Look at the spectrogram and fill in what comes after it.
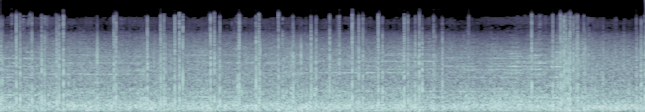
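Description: Fireworks display: clusters of red crackling stars going off in dense, rapid crackle, countless sharp pops over a thick continuous rattle. A brief rush of hiss rises near the end.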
